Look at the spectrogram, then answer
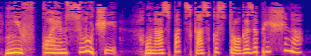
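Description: A stern, creaky old crone who is a comma come to life, as a woman reads her. She rasps out her orders in a husky, breathy voice. It sounds dry and close, like a storybook reading. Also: mid-range voice, animated, normal speed, no room sound, close to an everyday voice. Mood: shrill. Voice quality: creaky, screeching.

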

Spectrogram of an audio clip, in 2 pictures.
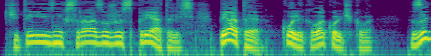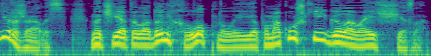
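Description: A man narrating a children's story aloud with lively, dramatic reading. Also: mid-range voice, a little fast.

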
